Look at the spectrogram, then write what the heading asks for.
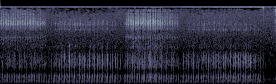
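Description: A domestic cat purrs close up, a continuous low rumble with a soft rhythmic pulse. The sound swells and eases in cycles of about a second or two as the cat breathes in and out.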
